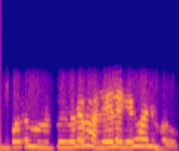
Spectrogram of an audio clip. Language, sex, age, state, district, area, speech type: Assamese, female, 18-30, Assam, Jorhat, urban, conversation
